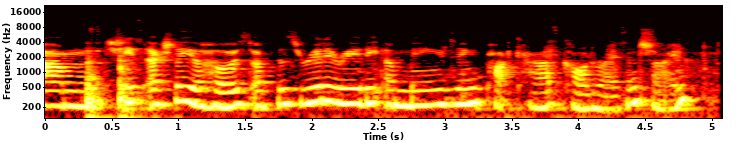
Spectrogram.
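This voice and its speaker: A woman speaks at a moderate pace with a fairly high pitch and fairly even intonation. Noticeable background noise and audible room echo are present. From Germany, Vietnamese-German family. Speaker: YouTuber. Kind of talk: casual chat over a meal. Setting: home, eating at table on camera. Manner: casual, filler-heavy.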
